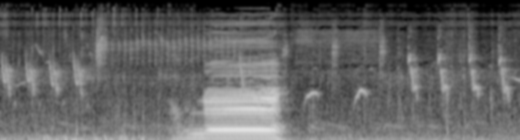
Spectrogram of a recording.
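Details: Farm cows heading back to the pen in a tidy group: a single strong, steady moo of under a second rises out of a background of busy, repeated bird chirps, with more chirping after it.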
